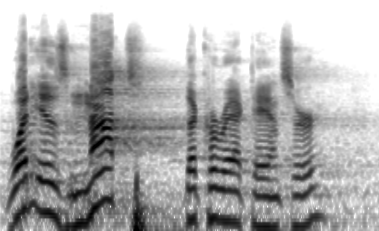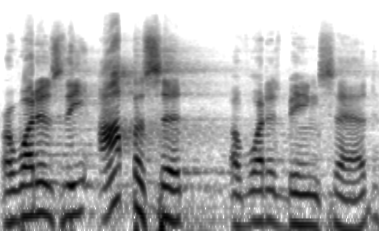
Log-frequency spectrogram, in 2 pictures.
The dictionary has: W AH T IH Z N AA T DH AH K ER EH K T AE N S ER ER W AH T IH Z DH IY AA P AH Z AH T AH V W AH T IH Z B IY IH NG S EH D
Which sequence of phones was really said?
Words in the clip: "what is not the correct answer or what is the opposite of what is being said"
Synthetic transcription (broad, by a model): W AH T IH Z N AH T DH AH K ER EH K T AE N S ER ER W AH T IH Z DH IY AA P AH Z AH T AH V W AH T IH Z B IY IH NG S EH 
